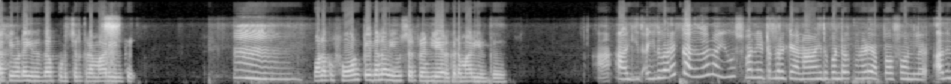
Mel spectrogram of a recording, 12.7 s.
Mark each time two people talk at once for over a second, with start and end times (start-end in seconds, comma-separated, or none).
none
